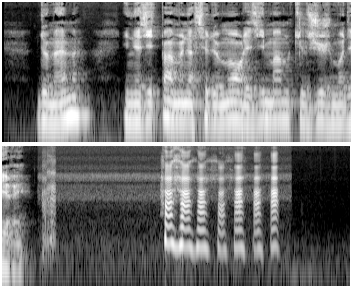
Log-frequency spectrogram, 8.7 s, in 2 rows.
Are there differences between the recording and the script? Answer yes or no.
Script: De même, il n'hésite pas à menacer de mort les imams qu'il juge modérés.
no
